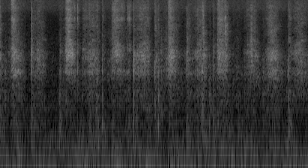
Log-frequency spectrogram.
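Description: A small, narrow, dark cardboard mascara box is held upright in both hands while fingertips and nails scratch and rub its sides. The result is a series of bright, dry, papery scratching strokes coming at an uneven, unhurried pace.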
